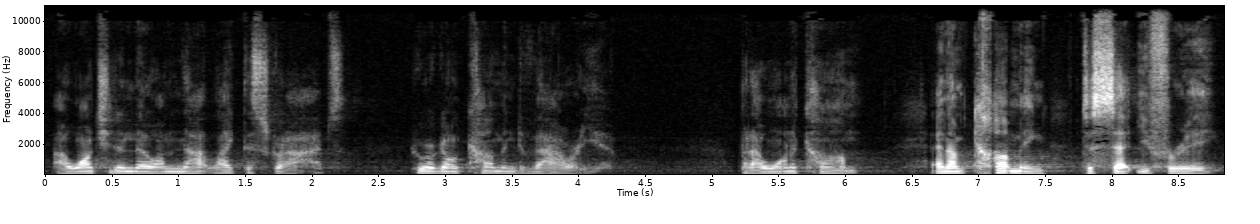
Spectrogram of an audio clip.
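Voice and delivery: low, very soft words of Jesus; tender reassurance. Acted. Preacher voicing Jesus to flawed followers, tenderly reassuring. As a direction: reassure gently, well under full voice.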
